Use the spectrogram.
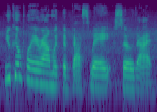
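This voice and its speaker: American lady doing a screencast how-to, animated pitch, bit of vocal fry. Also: normal speed, slight background noise. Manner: informal, explanatory. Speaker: software instructor. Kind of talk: screencast tutorial narration.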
